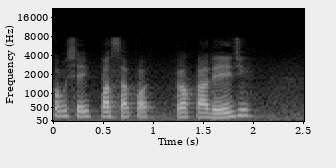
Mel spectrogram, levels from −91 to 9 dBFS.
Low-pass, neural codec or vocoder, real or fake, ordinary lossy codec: none; codec, 16 kHz, 0.5 kbps, FunCodec, trained on Chinese and English, 25 frames a second; fake; none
